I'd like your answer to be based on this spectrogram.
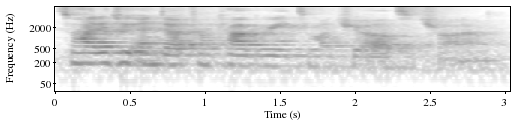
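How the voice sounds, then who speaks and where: A man interviewing a guest with halting questions and short replies of "cool". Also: on the high side, steady tone, vocal fry, a bit bright. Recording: roomy reverberant space with faint noise.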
